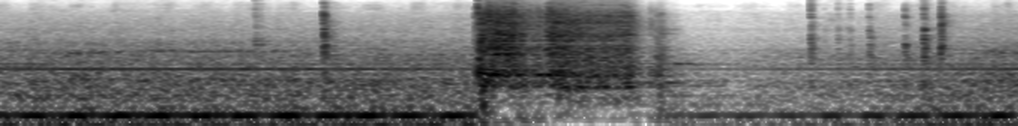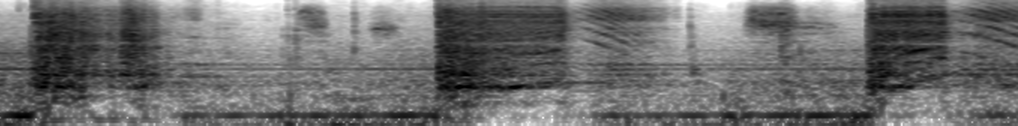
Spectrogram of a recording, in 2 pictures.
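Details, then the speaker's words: Rebuilt FC engine first start attempt: harsh grinding bursts on each crank, engine never catching; starter drive not meshing cleanly with flywheel, fixed by fitting a different starter and solenoid. "Your gears, sounds like you're grinding the heck out of the Yep. There. gears."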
